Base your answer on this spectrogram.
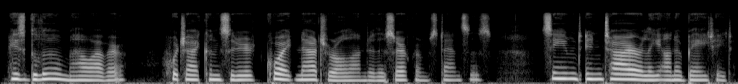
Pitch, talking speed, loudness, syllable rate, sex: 210 Hz, 115 wpm, -17 LUFS, 2.8 syllables/s, female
